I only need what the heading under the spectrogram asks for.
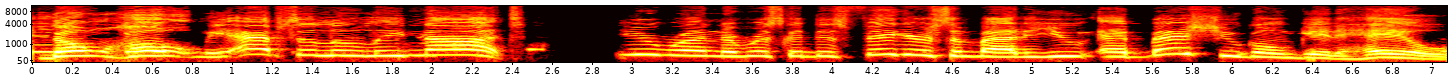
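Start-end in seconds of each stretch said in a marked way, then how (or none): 0.1-1.0 put-on yelled-out screaming outburst. Retelling what she screamed while being held back: imitating someone screaming. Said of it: "wanna start screaming".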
